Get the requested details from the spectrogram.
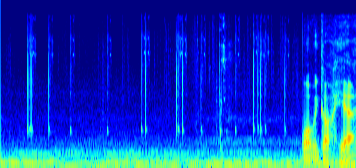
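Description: Soft interface clicks tick in quick succession.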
